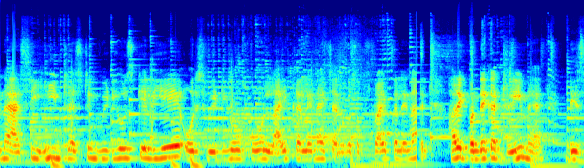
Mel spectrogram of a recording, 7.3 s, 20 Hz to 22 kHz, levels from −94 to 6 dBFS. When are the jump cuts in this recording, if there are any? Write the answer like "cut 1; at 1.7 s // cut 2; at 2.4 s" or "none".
cut 1; at 5.4 s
